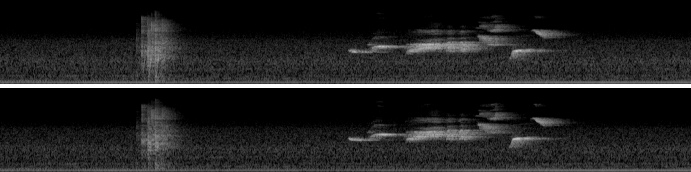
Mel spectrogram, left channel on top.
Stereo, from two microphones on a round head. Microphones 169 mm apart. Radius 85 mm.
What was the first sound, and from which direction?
A crack, 10° left (ahead or behind).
